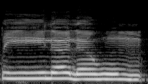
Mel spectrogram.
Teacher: یا مدہ کو ادا کیا، لام کو جلدی پڑھا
